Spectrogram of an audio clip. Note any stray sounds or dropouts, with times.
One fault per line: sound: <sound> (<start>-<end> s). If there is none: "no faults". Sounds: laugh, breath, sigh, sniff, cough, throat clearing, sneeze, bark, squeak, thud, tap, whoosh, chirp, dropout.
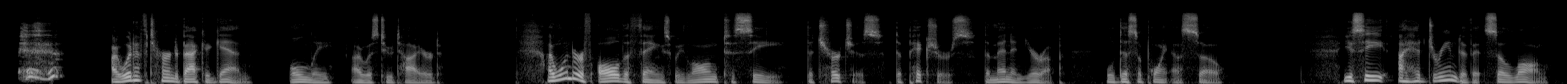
sound: throat clearing (0.2-0.7 s)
